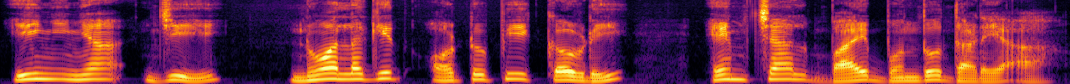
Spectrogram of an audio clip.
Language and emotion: Santali, neutral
